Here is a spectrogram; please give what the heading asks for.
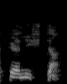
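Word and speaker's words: Callisto: लो, Europa, ये Ganymede है, और एक होता है कैलिस्टा, कैलिस्टा बोलते हैं। ठीक है, कैलिस्टा की स्पेलिंग क्या हो जाएगी? C A, कैलिस्टो बोलते हैं, कैलिस्टो।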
